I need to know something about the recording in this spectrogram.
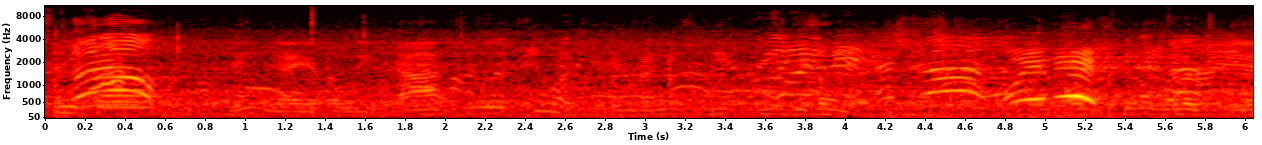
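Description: Players and coaches shouting short calls across an open football pitch: one shout just after the start, then a run of calls near the end, the loudest about five seconds in.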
